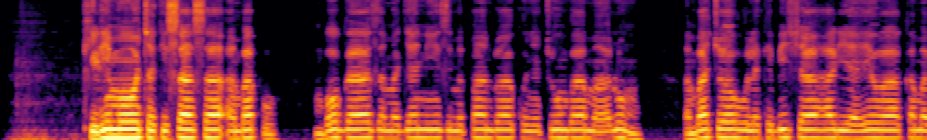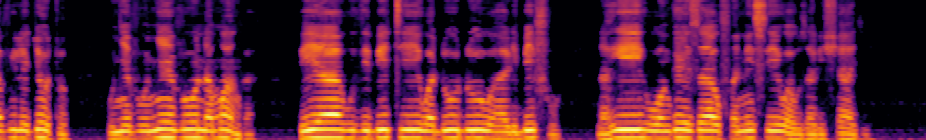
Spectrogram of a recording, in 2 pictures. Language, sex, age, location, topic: Swahili, male, 25-35, Dar es Salaam, agriculture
